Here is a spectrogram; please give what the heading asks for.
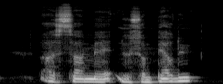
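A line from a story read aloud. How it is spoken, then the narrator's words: Plain. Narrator (French): dit-il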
